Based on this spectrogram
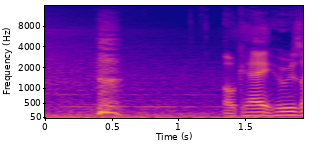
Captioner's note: gasps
